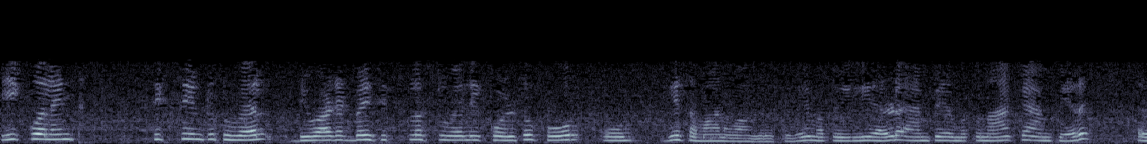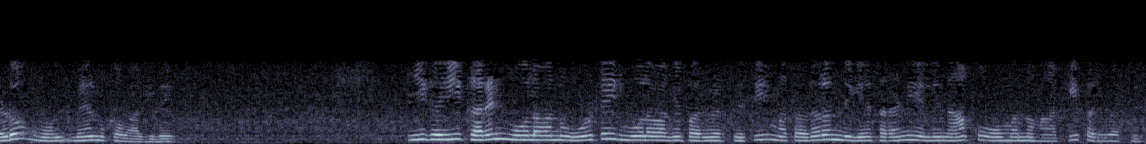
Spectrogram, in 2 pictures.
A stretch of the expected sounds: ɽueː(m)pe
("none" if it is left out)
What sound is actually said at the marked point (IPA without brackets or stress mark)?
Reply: m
